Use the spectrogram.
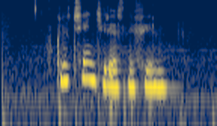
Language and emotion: Russian, sad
